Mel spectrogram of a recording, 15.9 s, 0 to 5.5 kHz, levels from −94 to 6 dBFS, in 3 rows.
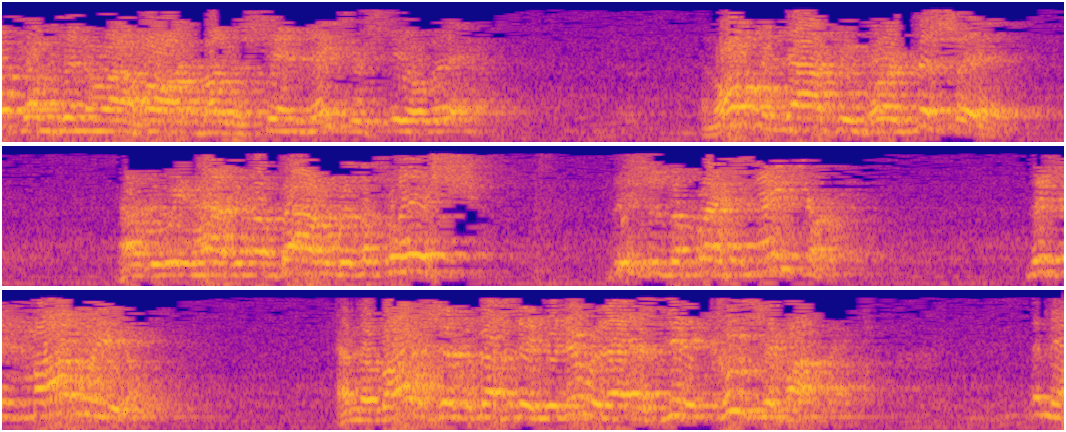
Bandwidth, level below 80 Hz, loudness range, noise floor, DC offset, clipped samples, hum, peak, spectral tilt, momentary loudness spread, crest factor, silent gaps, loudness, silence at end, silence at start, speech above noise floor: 4.9 kHz; -38 dBFS; 4 LU; -36 dBFS; under 0.1%; under 0.1%; none; 0 dBFS; -7 dB/octave; 13 LU; 12 dB; none; -10 LUFS; 0 s; 0 s; 26 dB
